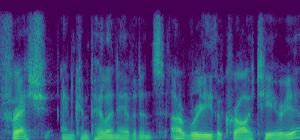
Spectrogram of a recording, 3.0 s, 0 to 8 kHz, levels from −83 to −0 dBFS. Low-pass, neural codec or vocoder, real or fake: 7.2 kHz; none; real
